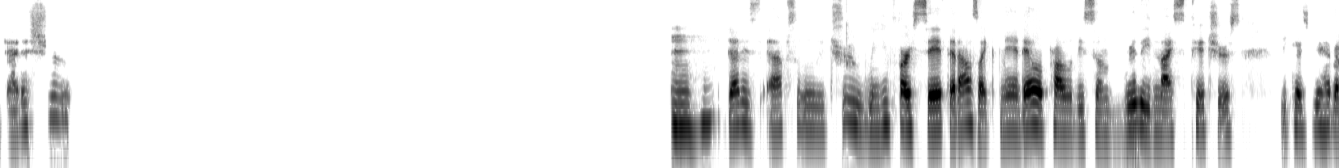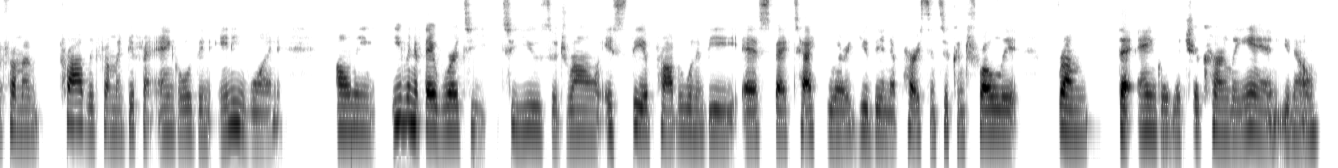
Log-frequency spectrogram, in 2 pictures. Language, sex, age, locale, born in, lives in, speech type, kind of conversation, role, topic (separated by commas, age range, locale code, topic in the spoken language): English, female, 35-39, en-US, United States, United States, conversation, unstructured, none, How do you think life would change if people could suddenly fly?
